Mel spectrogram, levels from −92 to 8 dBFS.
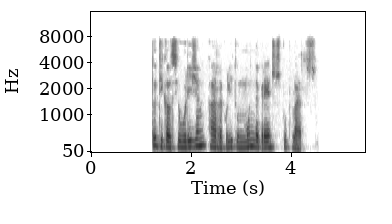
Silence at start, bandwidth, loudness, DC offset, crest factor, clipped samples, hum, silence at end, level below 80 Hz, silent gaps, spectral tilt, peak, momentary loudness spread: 1.2 s; 8 kHz; -22 LUFS; under 0.1%; 20 dB; under 0.1%; none; 1.05 s; -60 dBFS; none; -6.5 dB/octave; -4 dBFS; 11 LU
